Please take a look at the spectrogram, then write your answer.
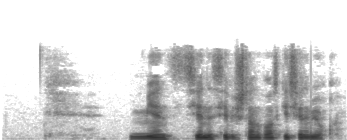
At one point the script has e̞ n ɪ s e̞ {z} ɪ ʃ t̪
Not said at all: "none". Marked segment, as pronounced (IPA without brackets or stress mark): v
